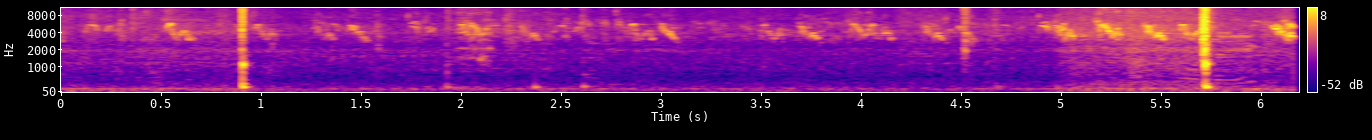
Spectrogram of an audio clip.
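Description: Large curved cleaver chopping through fish onto a wooden chopping block: a few sharp knocks, one about a second in and two close together near the end, with a fainter one before them.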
